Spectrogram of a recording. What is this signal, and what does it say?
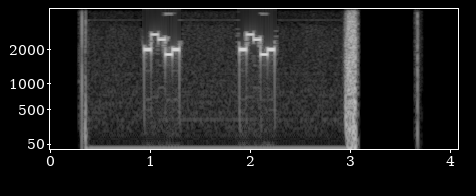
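Five-tone selective call (ZVEI), heard as quick runs of five tones, tones of about 70 ms. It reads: 88078 88078
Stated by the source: ZVEI five-tone selective call received on SDR.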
